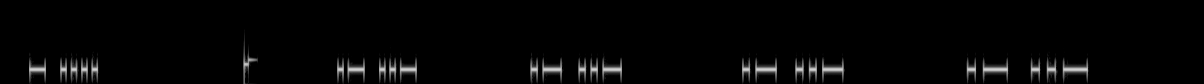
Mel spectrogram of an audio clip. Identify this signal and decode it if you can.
Morse code, heard as a keyed tone, about 21 wpm, 700 Hz. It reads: TH AU AU AU AU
